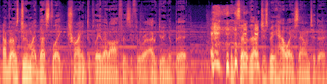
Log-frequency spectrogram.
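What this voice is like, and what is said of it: Husky, losing voice. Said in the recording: “you sound a little husky ... losing his voice”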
